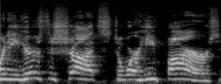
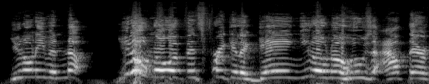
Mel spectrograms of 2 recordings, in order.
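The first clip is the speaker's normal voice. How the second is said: loud, high-pitched incredulous rant; real heated scolding, raised voice; angry outburst; 8 semitones higher, 7 dB louder than usual. Real, not acted. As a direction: burst out in exasperated disbelief. Outburst at sheep inside the door.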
